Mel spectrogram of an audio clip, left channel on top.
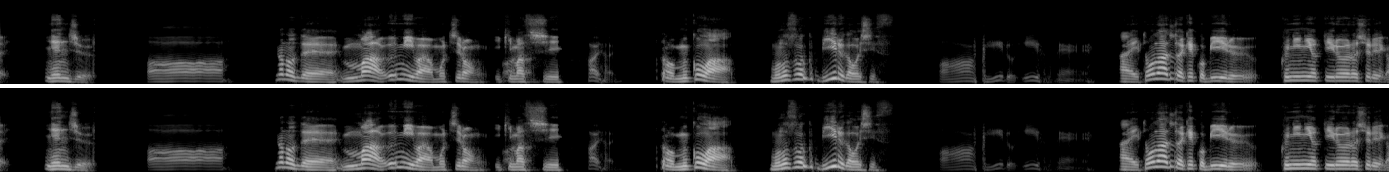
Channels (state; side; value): normal; both; correlation 0.36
